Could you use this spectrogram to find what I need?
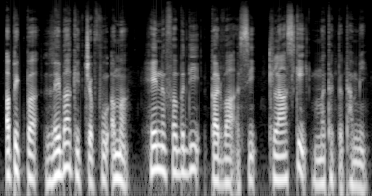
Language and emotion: Manipuri, neutral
